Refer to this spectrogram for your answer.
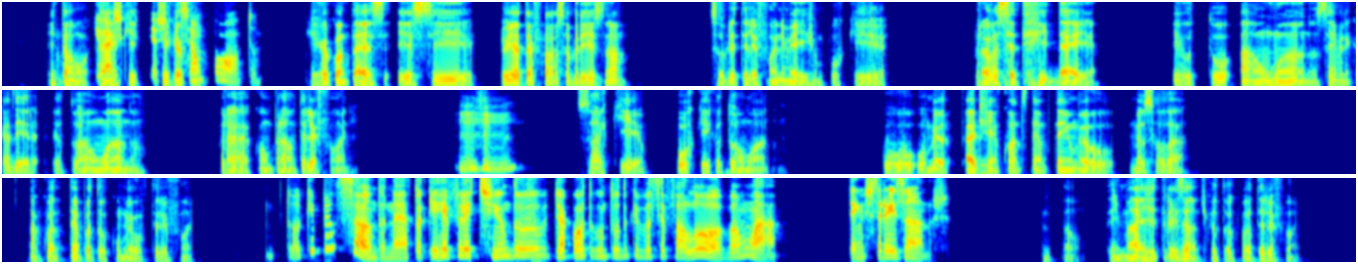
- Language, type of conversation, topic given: Portuguese, advice, Como posso avaliar o valor real de um produto antes de comprá-lo?
- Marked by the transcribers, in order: laughing while speaking: "ter"; other background noise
